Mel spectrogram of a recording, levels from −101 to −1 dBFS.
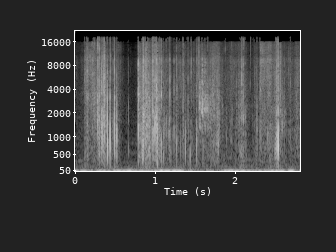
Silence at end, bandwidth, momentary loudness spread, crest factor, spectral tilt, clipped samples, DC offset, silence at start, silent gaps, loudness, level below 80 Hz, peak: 0 s; 19 kHz; 12 LU; 26 dB; 0 dB/octave; under 0.1%; under 0.1%; 0 s; none; -27 LUFS; -42 dBFS; 0 dBFS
